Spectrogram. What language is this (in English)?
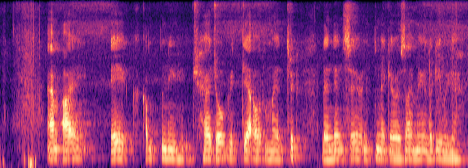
Hindi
